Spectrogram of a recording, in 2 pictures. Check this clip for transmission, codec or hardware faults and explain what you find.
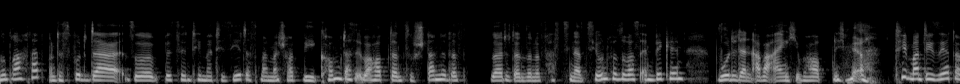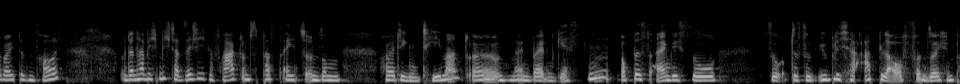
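Two transmission faults are audible, both from the receiving end of a call. The audio also stops sharply at 8 kHz, which points to a wideband call codec.

Call audio freeze, 4.65 to 4.93 s. The last sound briefly carries on, fades, then goes silent for about 210 ms. Packets were likely held up, draining the jitter buffer. The audio then resumes where it stopped. About 256 ms of delay is added and nothing is lost.

Jitter buffer speed-up, 10.77 to 13.71 s and 15.96 to 17.13 s. The buffer held too much audio. The receiver cut many tiny pitch-length pieces to catch up. The first stretch runs 6% fast, losing roughly a fifth of a second. The second runs 4% fast, losing about a twentieth. Pitch stays the same, but the first stretch feels hurried.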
